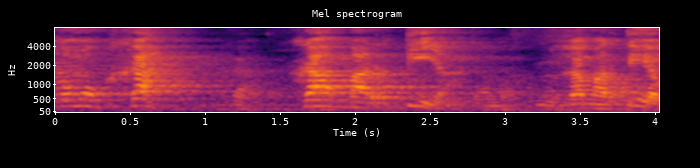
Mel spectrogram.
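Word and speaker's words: hamartía: Aquí se pronuncia así como se lee, jamartía. La H equivalente a una J.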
